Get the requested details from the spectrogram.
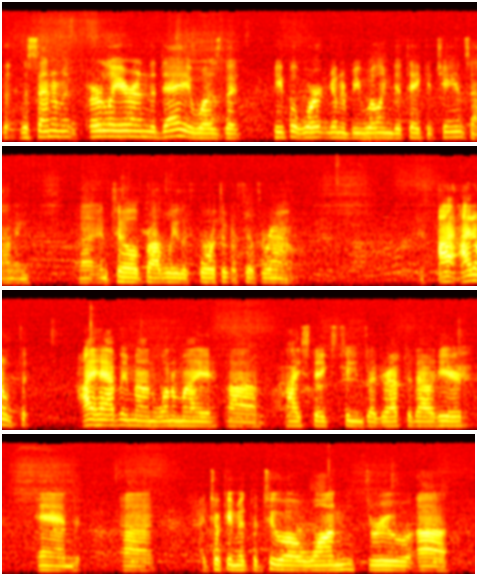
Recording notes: live on location at the Psalms resort for the FFWC in Vegas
